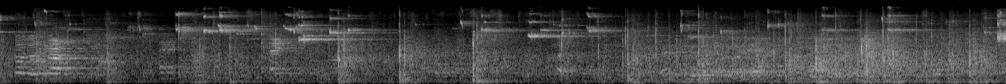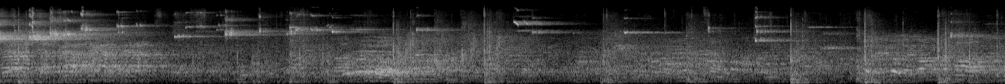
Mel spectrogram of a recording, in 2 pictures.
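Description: Young men shout and call out across the court.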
